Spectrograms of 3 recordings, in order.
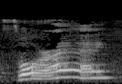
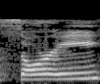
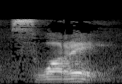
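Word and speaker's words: soirée: I call it sorry. He calls it soiree. So she doesn't do those foreign language pronunciation thingies real well. – I'm not French. – Soiree. It's soiree.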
